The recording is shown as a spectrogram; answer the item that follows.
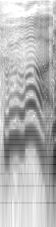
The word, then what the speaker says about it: Moulin: Is it Moulin? Am I saying it right? – Yeah, it's Moulin.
